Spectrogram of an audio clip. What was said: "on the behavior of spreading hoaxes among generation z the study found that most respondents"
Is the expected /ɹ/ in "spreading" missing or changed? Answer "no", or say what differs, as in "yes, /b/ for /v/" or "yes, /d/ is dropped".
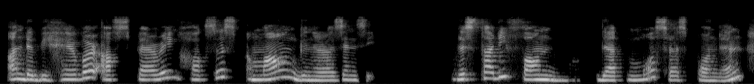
yes, /ɹ/ is dropped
